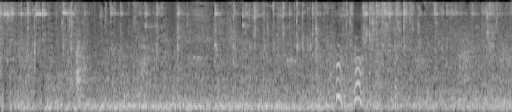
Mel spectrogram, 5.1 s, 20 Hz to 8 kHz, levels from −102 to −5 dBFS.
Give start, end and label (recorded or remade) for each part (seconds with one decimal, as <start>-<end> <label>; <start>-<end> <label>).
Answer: 0.0-5.1 recorded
